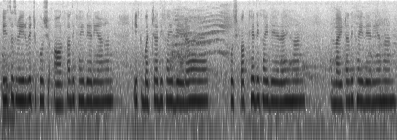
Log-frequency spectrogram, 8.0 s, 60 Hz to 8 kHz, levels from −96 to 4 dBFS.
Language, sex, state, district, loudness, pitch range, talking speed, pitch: Punjabi, female, Punjab, Fazilka, -13 LUFS, 230-240 Hz, 195 wpm, 235 Hz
